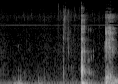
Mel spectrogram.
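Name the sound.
burp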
